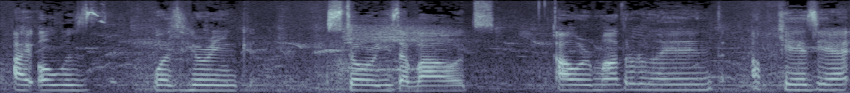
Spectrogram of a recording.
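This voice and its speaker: A young woman from Syria, telling her family's story in an interview, halting and full of fillers. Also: mid-range voice. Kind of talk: personal storytelling.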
